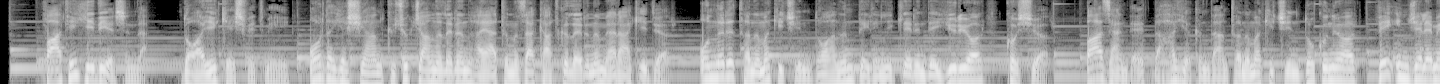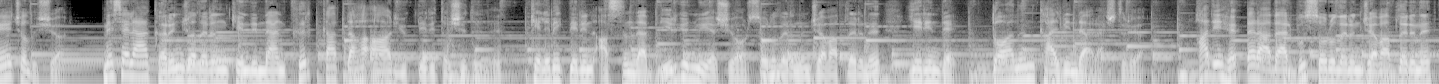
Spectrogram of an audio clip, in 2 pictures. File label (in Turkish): tanitim; kelebeklervadisi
